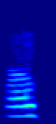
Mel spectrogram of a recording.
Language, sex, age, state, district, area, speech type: Odia, female, 45-60, Odisha, Angul, rural, conversation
